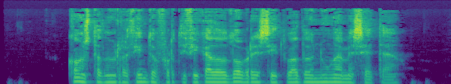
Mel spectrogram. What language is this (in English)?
Galician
